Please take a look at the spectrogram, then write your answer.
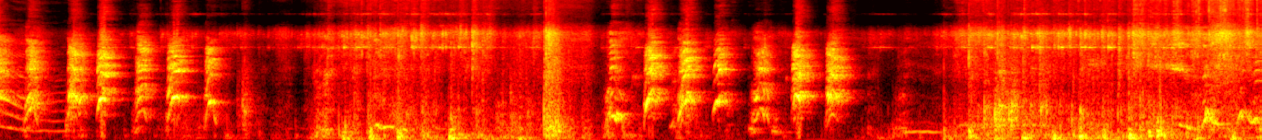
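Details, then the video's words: A pet dog barking back while arguing with its owner: a fast run of sharp, high barks repeated about three times a second, then a stretch of broadband noise and scuffling, another burst of barks, and a final noisy section. "this is how I and my dog are arguing!"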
